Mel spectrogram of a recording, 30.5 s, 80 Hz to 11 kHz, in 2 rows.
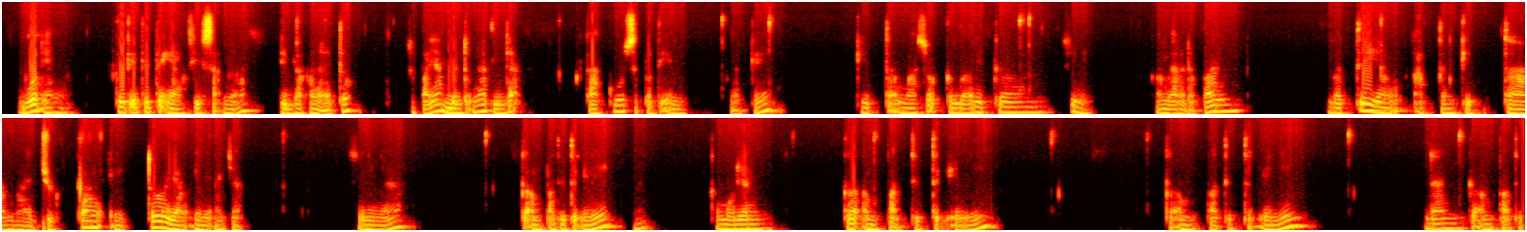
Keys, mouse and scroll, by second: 3.9 alt+Tab, 7.6 space, 10.5 space.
